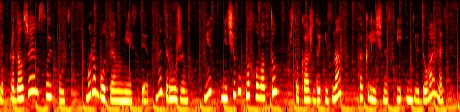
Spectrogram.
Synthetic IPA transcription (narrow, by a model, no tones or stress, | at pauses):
ɪpɾəd̪ɐlˠʐajɪmsvo̞jputʲ | mɨɾɐbo̞t̪əjɪmvmʲesʲtʲɪmɨd̪ɾuʐɨm | nʲe̞t̪nʲɪt͡ɕɪvo̞plˠɐxo̞vəft̪o̞m | ʂt̪o̞kaʐd̪ɨjʔɪznas | kaklʲit͡ɕnəsʲtʲiʔɪnʲdʲɪvʲɪd̪ʊalʲnəsʲtʲ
